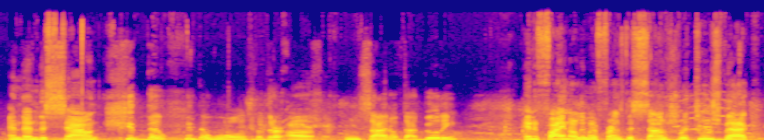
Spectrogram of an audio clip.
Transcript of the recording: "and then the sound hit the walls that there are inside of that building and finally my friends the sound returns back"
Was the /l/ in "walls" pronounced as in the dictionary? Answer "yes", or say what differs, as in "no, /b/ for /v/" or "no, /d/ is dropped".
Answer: yes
